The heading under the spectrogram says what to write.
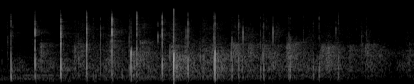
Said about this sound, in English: You can applaud that if you'd like.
